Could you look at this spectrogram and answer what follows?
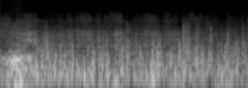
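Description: Strong seaside wind roars steadily across the microphone, a continuous broadband rush with gusty buffeting and no voices.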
